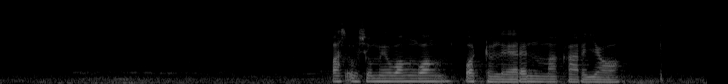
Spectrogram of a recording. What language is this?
Javanese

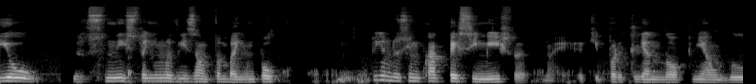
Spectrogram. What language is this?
Portuguese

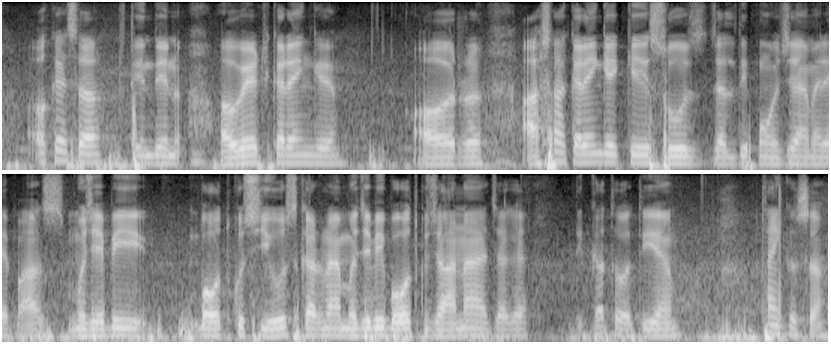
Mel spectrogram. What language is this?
Urdu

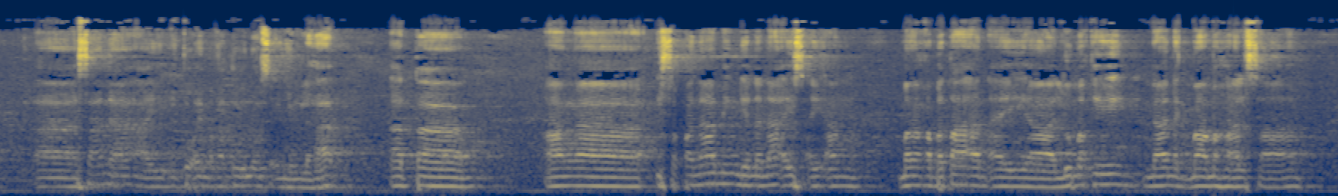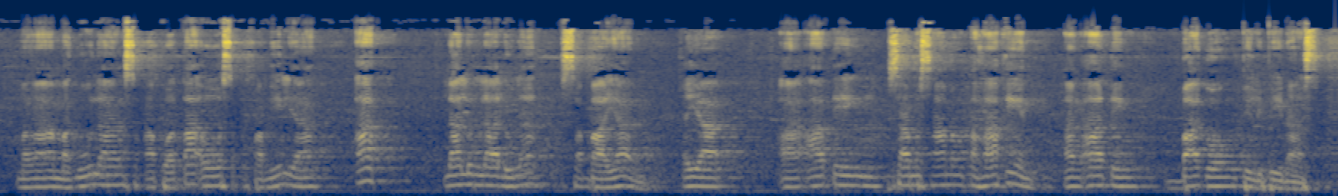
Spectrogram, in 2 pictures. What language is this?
Filipino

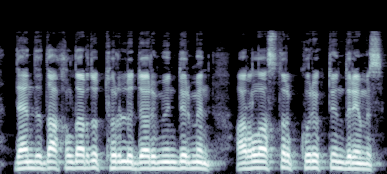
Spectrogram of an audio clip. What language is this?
Kazakh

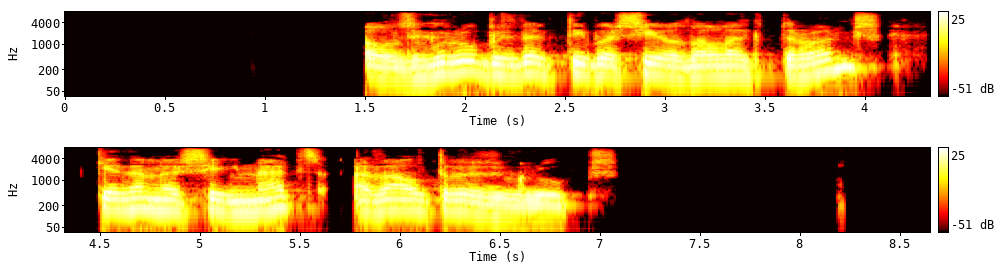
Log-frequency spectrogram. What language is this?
Catalan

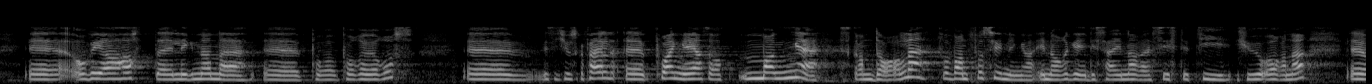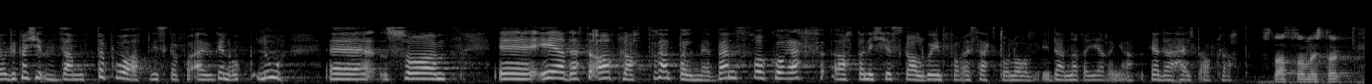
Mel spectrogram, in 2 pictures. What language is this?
Norwegian Nynorsk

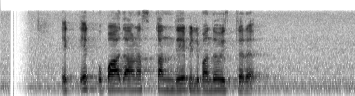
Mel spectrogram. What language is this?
Sinhala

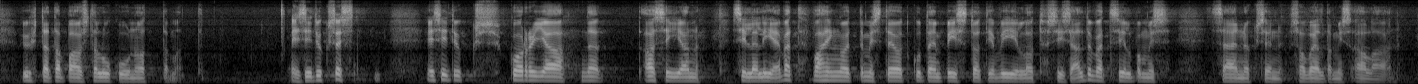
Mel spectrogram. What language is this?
Finnish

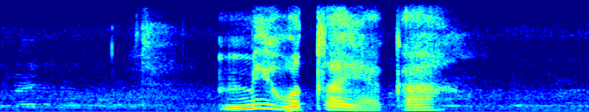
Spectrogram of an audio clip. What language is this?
Southern Sotho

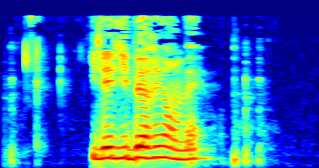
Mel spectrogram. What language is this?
French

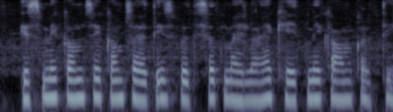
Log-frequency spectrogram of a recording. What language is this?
Hindi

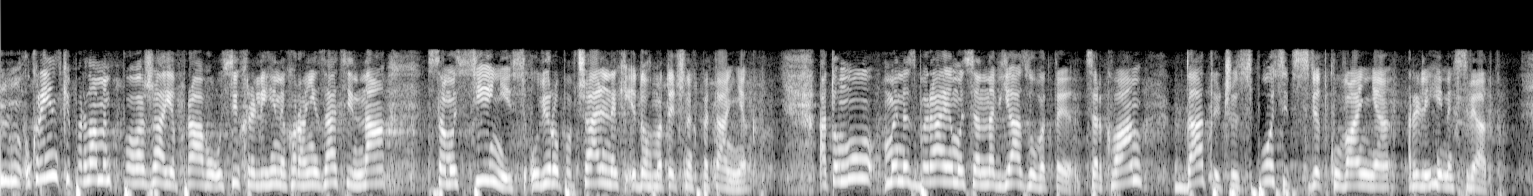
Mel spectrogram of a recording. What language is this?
Ukrainian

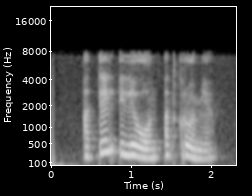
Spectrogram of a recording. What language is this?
Russian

